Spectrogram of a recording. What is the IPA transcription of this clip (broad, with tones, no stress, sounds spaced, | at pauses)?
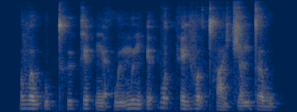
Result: v ə˧ w ʔ u˨˩ p̚ t̪ʰ ɨ˨˦ k e˨˩ p̚ ŋ ɛ̰˧˨ h w ɨ˨˦ m ɨ˧ ŋ ʔ e˦˥ p̚ v o˦˥ t̚ h e˨˦ j v ə̰˧˨ w t̪ʰ a̤˨˩ j t͡ɕ əː˧ n t̪ ə˧ w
